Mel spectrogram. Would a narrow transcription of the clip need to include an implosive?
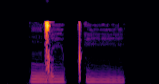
no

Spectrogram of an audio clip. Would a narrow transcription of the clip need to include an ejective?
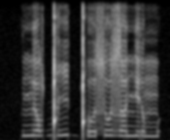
yes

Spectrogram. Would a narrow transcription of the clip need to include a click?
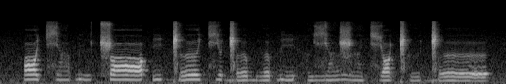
yes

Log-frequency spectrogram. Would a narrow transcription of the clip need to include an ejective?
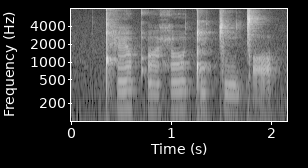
yes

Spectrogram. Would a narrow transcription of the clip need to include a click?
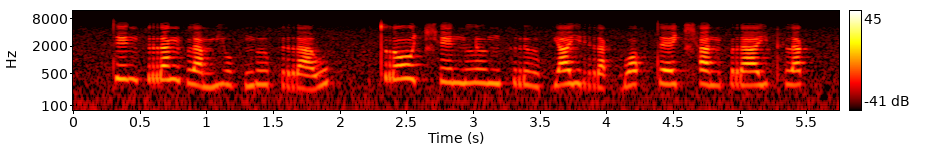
no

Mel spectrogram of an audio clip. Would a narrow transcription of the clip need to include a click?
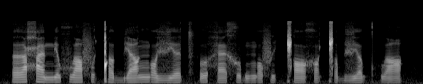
yes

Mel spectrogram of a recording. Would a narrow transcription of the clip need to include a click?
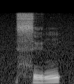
no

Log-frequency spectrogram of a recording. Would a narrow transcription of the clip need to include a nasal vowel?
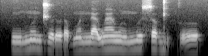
yes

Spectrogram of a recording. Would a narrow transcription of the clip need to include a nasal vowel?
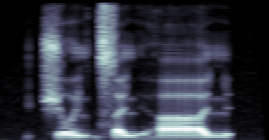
no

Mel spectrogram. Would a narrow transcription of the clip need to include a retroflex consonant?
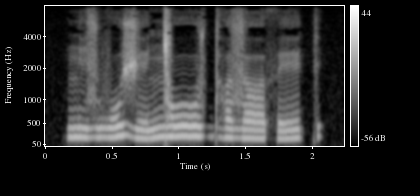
no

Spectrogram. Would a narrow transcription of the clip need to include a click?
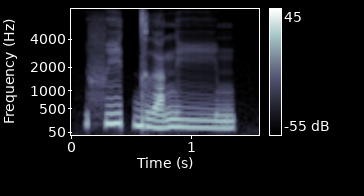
no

